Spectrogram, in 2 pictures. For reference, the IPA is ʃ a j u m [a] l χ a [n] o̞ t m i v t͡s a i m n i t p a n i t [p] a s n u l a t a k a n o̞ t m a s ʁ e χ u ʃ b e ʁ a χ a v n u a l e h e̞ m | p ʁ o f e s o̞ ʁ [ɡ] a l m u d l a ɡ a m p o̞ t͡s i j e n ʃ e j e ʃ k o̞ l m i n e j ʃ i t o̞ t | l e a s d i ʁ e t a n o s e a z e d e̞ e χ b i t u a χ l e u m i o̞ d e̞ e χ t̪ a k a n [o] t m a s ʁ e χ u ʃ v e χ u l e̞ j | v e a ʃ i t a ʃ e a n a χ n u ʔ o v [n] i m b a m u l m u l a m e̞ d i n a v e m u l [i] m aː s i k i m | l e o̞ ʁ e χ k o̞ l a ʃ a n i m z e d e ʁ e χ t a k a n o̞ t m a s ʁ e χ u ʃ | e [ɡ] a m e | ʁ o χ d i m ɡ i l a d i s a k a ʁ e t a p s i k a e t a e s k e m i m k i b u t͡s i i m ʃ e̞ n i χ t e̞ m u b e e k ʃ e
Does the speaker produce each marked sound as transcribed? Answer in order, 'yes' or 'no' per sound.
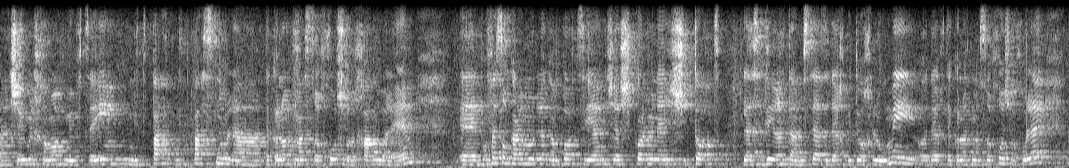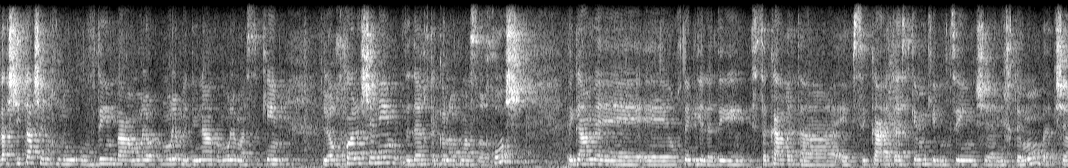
no, no, yes, yes, yes, no, no, yes

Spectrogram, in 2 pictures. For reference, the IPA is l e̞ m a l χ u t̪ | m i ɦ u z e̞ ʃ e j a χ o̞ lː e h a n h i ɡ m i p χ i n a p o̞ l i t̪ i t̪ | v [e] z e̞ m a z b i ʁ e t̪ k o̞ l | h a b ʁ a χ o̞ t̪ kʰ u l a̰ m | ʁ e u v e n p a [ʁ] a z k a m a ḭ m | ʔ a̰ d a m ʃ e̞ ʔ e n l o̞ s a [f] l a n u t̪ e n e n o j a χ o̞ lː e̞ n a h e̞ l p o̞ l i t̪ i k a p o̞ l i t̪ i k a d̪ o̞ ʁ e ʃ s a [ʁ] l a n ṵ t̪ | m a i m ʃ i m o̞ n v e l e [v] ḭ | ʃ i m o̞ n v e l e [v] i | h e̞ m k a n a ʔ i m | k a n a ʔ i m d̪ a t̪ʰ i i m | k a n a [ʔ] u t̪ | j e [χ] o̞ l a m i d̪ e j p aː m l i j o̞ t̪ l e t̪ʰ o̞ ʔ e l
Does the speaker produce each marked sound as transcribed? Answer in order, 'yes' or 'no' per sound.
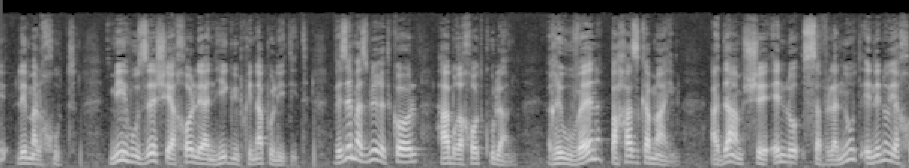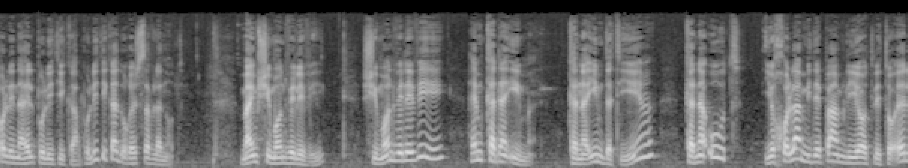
yes, no, no, no, yes, yes, yes, yes

